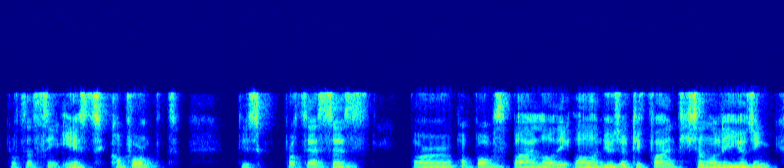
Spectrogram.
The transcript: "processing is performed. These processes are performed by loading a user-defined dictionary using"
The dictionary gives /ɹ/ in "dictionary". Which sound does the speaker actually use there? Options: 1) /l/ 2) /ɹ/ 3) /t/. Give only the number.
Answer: 1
